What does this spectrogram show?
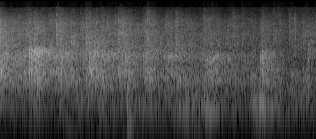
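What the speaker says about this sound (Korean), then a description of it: "다 같이 박수하시겠습니다" A church congregation at a Wednesday worship service claps together, a soft, distant wash of many hands that stays even for a few seconds without speech.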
